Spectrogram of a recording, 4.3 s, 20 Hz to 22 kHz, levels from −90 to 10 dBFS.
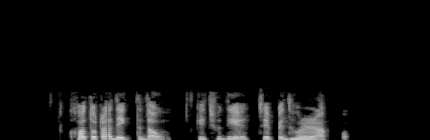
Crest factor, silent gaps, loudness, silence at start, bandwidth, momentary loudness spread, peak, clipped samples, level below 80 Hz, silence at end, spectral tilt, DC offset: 20 dB; 1.71-1.84 s, 2.51-2.57 s, 3.30-3.34 s; -19 LUFS; 0.75 s; 7.8 kHz; 13 LU; -2 dBFS; under 0.1%; -62 dBFS; 0.85 s; -4.5 dB/octave; under 0.1%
